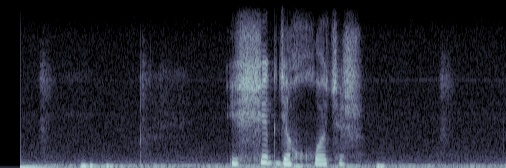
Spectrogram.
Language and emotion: Russian, neutral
